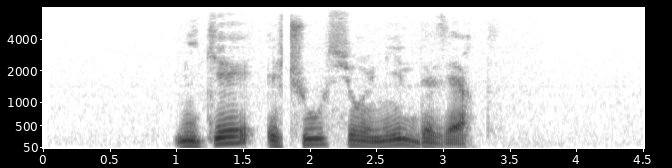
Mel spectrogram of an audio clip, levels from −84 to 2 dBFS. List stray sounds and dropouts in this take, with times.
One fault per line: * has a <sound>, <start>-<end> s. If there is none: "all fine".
* has a dropout, 1.8-1.9 s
